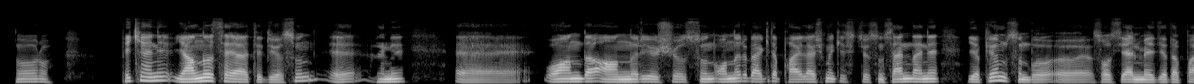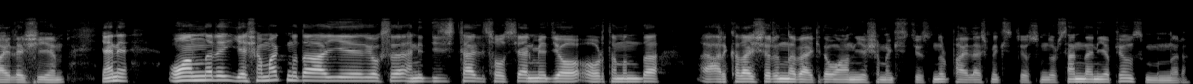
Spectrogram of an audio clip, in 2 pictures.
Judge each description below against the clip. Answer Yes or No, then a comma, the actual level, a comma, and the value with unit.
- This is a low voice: Yes, low, 125 Hz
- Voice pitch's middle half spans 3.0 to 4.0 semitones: No, average, 4.5 semitones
